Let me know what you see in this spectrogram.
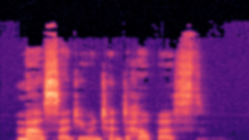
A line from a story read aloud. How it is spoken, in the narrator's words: Jango murmured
